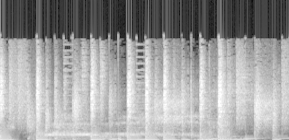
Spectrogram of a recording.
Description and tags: Loops and Such made from the Stickman DiSSorted Kit, taken into battery and arranged..... or. deranged?
like, processed, treated, metal, stickman, ni, remixes, beat, distorted, harsh, drums, heavy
